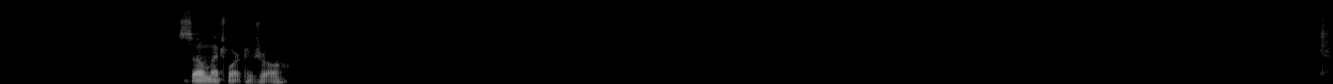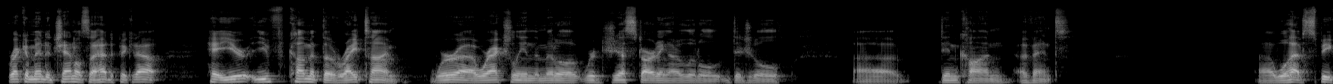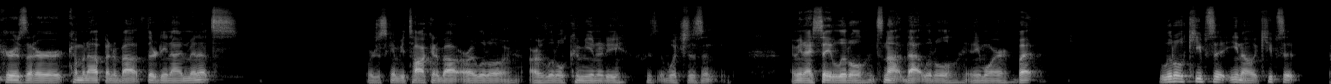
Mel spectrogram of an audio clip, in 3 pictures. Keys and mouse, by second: 2.4 right click, 3.9 right click, 18.7 right click, 25.1 right click, 29.2 right click.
